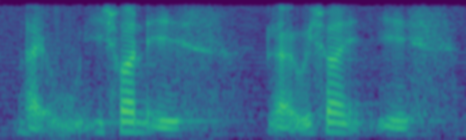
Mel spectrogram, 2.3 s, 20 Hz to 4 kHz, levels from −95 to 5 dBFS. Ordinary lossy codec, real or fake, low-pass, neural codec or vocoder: none; real; 3.6 kHz; none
